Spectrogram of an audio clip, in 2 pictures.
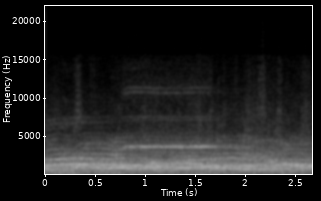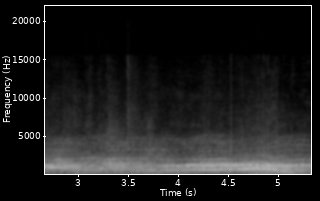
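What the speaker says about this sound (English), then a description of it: "Crowd back in this one again." A school volleyball crowd in a gym, girls' match, keeps up loud, continuous cheering and shouting throughout, dense and steady with swells of excited voices.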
